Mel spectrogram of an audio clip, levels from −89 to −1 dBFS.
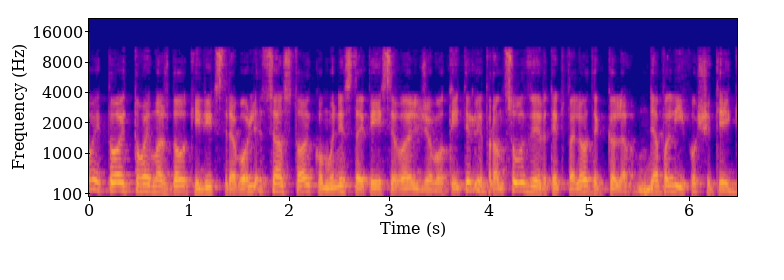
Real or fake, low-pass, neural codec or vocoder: fake; 10.8 kHz; codec, 24 kHz, 0.9 kbps, WavTokenizer, medium speech release version 1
